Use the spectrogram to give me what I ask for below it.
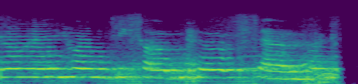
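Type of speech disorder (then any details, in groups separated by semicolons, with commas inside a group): Spastic dysarthria; cerebral palsy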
